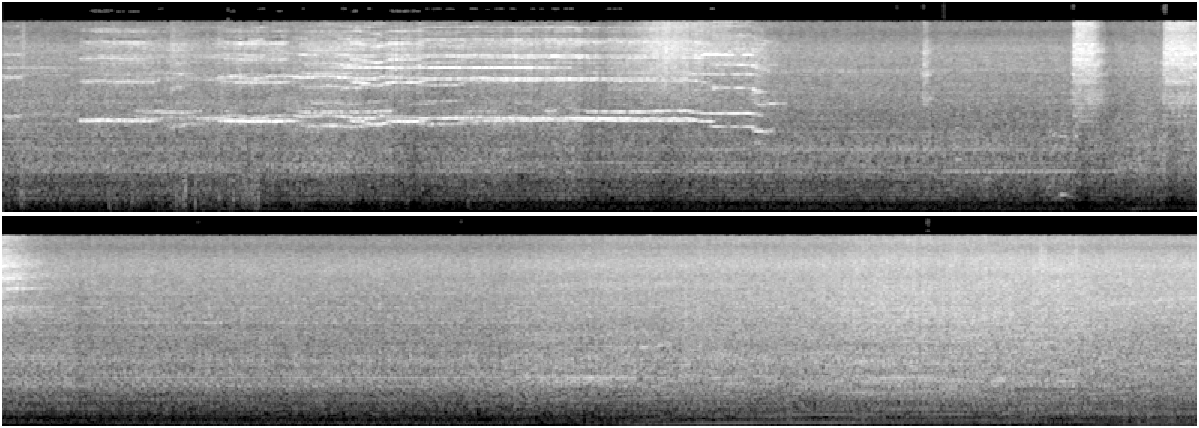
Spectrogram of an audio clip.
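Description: Diesel railcar running on the rails, heard from an open-air deck: the wheels squeal shrilly for the first ten seconds or so, then the running settles into steady rail and wind noise. Two short bursts of noise come about a second apart midway. The engine's low hum grows in the last few seconds.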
